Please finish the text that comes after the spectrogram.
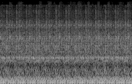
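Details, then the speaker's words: Mazda Miata 1.6 at idle just after cleaning the hydraulic lifters and retiming the timing belt (timing possibly slightly off): quick, light ticking expected until the lifters fill with oil. "So it should tick like this for a while until the lifters fill up."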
